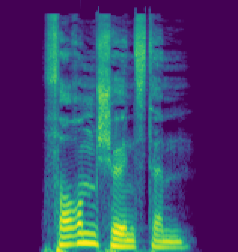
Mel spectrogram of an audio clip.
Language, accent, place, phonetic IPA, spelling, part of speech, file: German, Germany, Berlin, [ˈfɔʁmˌʃøːnstəm], formschönstem, adjective, De-formschönstem.ogg
- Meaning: strong dative masculine/neuter singular superlative degree of formschön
